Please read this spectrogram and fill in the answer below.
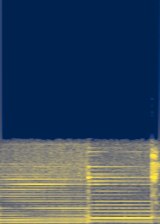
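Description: Piano notes of a C dominant chord sounded one at a time and held, a new note (B flat) joining the sustained ones about a second in.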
